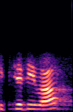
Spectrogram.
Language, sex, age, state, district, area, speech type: Sanskrit, female, 18-30, Kerala, Malappuram, urban, conversation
